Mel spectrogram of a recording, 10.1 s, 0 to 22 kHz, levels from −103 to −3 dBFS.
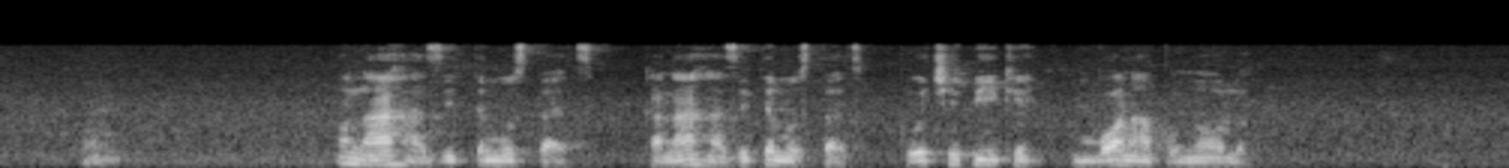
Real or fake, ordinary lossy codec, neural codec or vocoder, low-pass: real; none; none; 7.2 kHz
